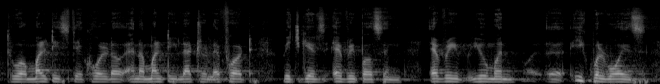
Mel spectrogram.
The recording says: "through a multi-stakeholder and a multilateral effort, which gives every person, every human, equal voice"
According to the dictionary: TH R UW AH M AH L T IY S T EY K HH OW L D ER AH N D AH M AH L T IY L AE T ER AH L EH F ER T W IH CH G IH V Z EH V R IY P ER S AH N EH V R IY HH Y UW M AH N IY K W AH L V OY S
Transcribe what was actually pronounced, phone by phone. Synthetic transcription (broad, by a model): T R UW AH M AH L T IY S T EY K HH OW L D ER AH N D AH M AH L T IY L AE T ER AH L EH F ER T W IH CH G IH V Z EH V R IY P ER S AH N EH V R IY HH Y UW M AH N IY K W AH L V OY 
